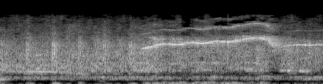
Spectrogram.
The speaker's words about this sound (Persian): این آقا سه تا انگشتش یا دو تاشو گذاشته تو دهنش داره سوت میزنه من بهش میگم که توی جوون حیف دهنت گشاد میشه نمیخواد انگشتات دهنت بکنی شما همینجوری هم میتونی سوت بزنی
